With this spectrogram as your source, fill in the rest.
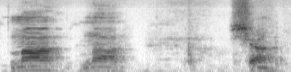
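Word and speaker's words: מנשה: That H at the end is silent. So like I said, some of these words, when it ends in H, it's a little harder to remember. But it just takes a little practice, right? This is Ma, Na, Sha.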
